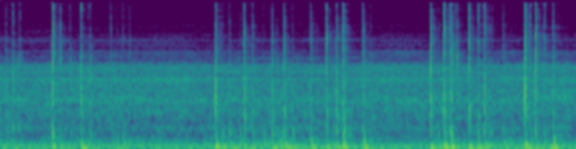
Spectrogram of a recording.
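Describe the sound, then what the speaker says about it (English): Rapid, irregular clatter of computer keyboard keys as git commands are typed at a terminal, close and alone, with short bursts and pauses. "don't worry about what I'm typing"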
